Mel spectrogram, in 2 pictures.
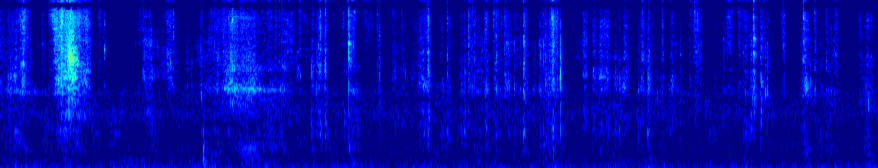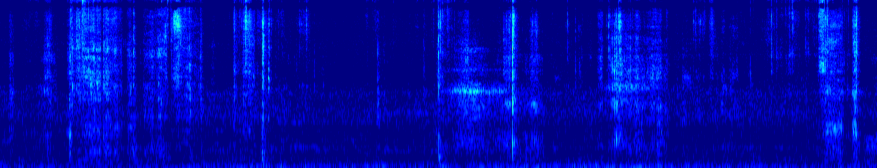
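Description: Faint handling sounds of string being wrapped around a paper card: soft scattered rustles, scrapes and small clicks.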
